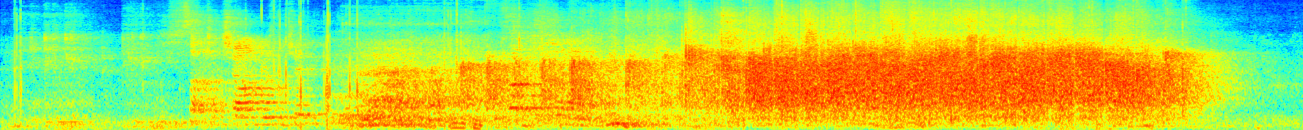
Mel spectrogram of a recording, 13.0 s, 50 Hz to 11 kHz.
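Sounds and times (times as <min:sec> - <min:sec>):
audience applauding: 0:03.4 - 0:12.5.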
